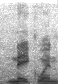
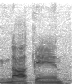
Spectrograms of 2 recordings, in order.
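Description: First: The surname is said the common American way. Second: The surname is said the Cajun French way. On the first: This is how most people say the name. The speaker calls it wrong. "people say it Naquin" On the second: This is how the family's Cajun name is really said. The speaker calls it right. "the real pronunciation"

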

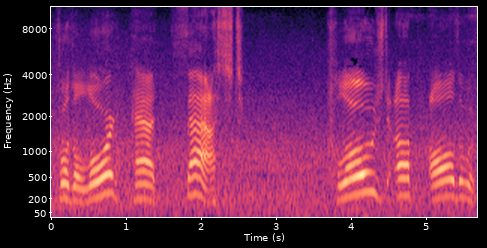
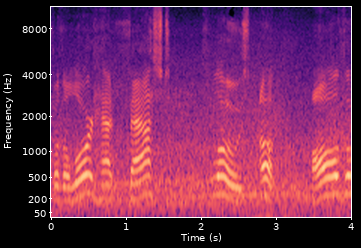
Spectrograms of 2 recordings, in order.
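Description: First: It is read more slowly. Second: It is read at a normal speed.

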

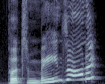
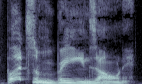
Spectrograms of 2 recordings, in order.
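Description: First: It is said in a questioning tone. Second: It is said in a loving tone.

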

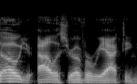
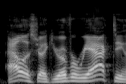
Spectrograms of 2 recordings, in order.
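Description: First: It is said flatly, without emotion. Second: It is said with strong emotion.

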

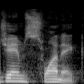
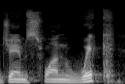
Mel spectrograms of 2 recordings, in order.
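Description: First: The second W is silent. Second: The second W is clearly pronounced. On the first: "which is how I introduce you on stage" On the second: "I kind of like overpronouncing the W"

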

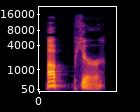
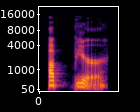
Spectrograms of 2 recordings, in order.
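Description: No difference in how they are said.

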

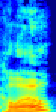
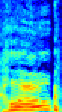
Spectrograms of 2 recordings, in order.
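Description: First: It is said in a normal voice. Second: It is said in a very high voice.

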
